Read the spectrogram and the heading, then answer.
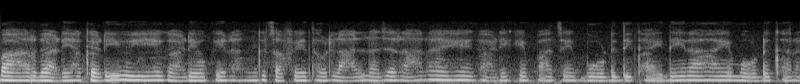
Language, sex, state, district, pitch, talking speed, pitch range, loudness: Hindi, female, Maharashtra, Chandrapur, 185 Hz, 210 wpm, 180-195 Hz, -19 LUFS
